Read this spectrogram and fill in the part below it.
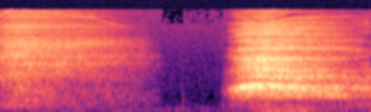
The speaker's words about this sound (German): Und jetzt atmen wir einfach einmal tief ein und aus. Gerne auch laut, uns hört und sieht ja keiner. Das machen wir jetzt noch zweimal.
